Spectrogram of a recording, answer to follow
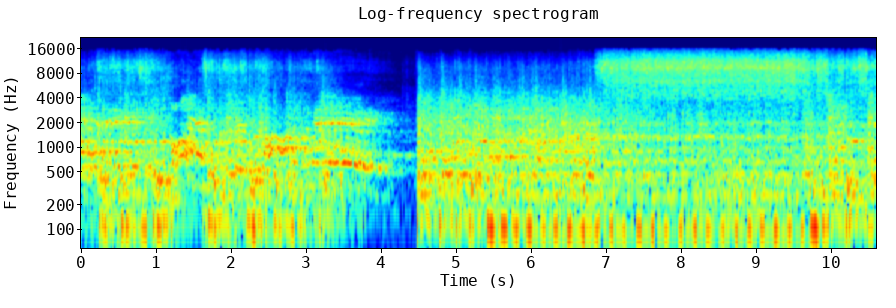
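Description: A Punjabi folk song sung over a dhol drum beat. The music fades briefly about four seconds in, then comes back suddenly with a steady drum rhythm.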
